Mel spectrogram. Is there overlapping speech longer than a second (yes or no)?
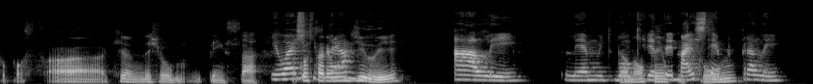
yes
